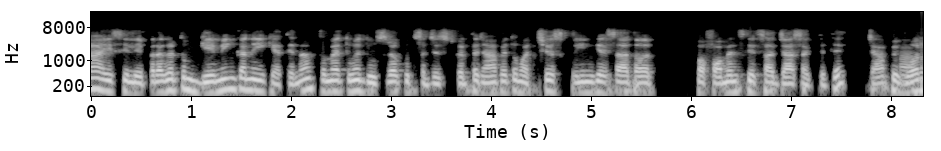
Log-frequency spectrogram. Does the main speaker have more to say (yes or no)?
yes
